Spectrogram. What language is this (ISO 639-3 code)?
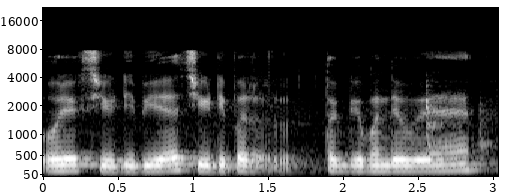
hin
